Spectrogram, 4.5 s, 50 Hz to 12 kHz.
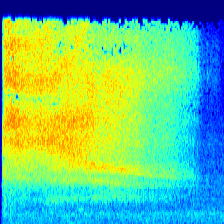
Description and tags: AmCS JH TI26 tsjsjsjsjsjsjs
Sound collected at Amsterdam Central Station as part of the Genetic Choir's Loop-Copy-Mutate project
Amsterdam, Central-Station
